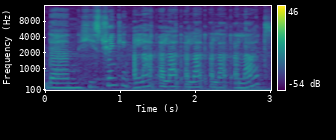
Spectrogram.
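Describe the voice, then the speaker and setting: Her voice carries audible room echo and noticeable background noise. The woman speaks fairly slowly. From Germany. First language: German. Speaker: vlogger, mother. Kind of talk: casual vlog talk.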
